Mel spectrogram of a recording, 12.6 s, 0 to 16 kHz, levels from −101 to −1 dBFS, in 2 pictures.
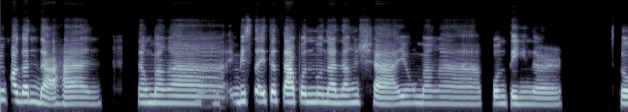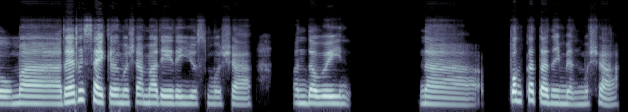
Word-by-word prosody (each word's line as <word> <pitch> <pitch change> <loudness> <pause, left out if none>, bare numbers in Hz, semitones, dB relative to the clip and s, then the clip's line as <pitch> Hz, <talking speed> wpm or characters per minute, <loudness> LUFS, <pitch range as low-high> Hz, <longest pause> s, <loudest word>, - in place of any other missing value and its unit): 'yong 300 -1 -6
kagandahan 190 -7 0 0.4
ng 215 - -4
mga 215 -1 -3 0.6
imbes 250 +1 -3
na 280 - +2
itatapon 245 -3 +4
mo 240 - -2
na 220 - +2
lang 215 +1 -3
siya, 185 -4 -1
'yong 210 - -9
mga 190 -2 -8
container. 185 -3 -4 0.6
So, 195 -1 +3
mare-recycle 215 +4 +5
mo 210 - 0
siya 230 +1 -1
mare-reuse 200 -2 0
mo 190 - -7
siya 180 -2 -4 0.4
on 205 0 -3
the 205 -2 +5
way 200 -1 +4 0.8
na 195 -2 0 0.8
pagtataniman 215 -9 +3
mo - - -8
siya. 170 -3 -4
200 Hz, 135 wpm, -24 LUFS, 190-225 Hz, 0.8 s, mare-recycle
